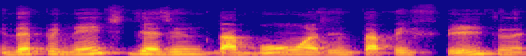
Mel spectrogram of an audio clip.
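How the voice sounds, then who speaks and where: The speaker is a man. His pitch is fairly high. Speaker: live co-host. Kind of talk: casual live chat. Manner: fast.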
